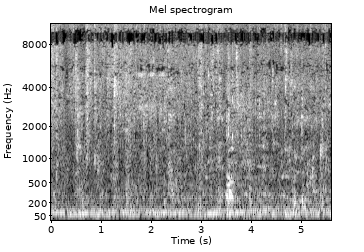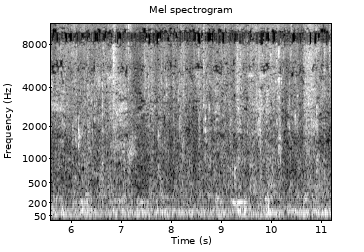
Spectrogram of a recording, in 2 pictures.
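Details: Piglets being fed, with soft low grunts and snuffling scattered through the clip over a steady low rumble, plus a few wet splashing sounds.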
